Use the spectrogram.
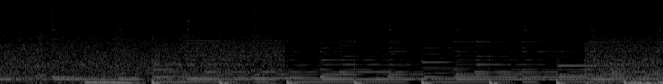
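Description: Clean water pours steadily into a bucket with a continuous rushing splash, about 12 to 13 liters filled while making liquid hand soap, with a few faint knocks in the background.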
